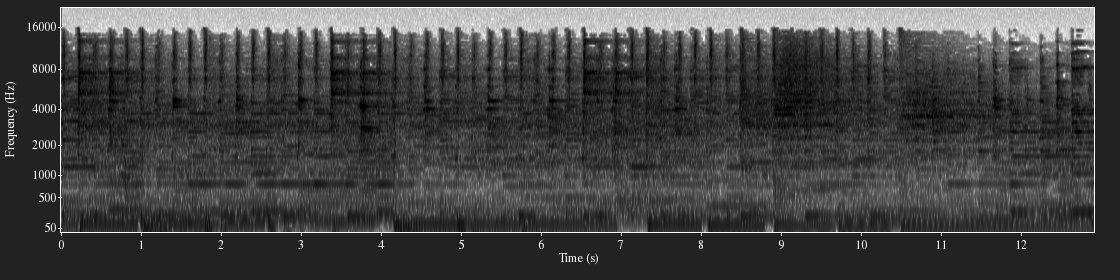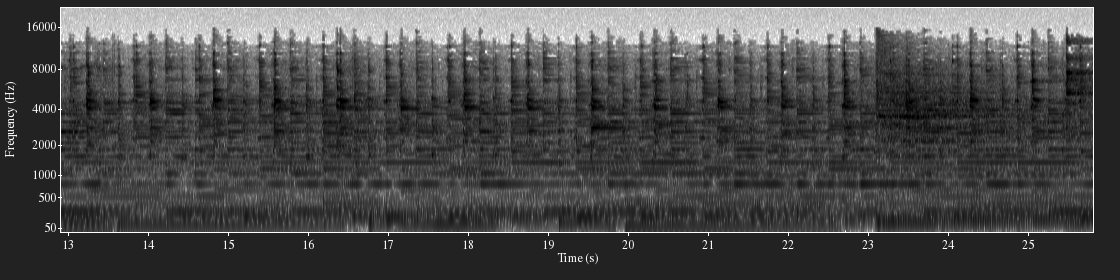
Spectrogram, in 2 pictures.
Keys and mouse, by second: 0.3 z, 1.0 ctrl+KP_Add, 1.3 ctrl+KP_Add, 2.9 l, 3.2 z, 4.5 z, 7.7 a, 7.9 l, 8.9-10.6 typing, 10.5-11.7 drag, 11.9 click, 11.9 z, 12.0 z, 12.2 z, 13.7 click, 14.0 right click, 14.5 z, 15.1 z, 16.0 a, 16.1 ctrl+z, 16.2 ctrl+z, 17.1-19.3 typing, 18.1 ctrl+z, 20.3 ctrl+s, 21.3 l, 22.4-25.1 typing, 22.5 ctrl+s, 24.6 ctrl+KP_Add, 24.8 ctrl+KP_Add, 25.3 ctrl+z.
